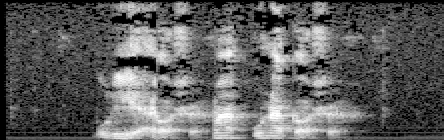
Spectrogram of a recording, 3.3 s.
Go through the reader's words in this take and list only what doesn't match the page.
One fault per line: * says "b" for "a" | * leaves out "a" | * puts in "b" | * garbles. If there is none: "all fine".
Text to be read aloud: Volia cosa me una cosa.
all fine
